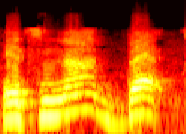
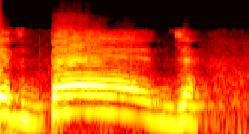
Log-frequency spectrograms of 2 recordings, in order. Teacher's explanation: Bed has a voiced D ending. It's not bet with an unvoiced T, it's bed with a voiced D.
